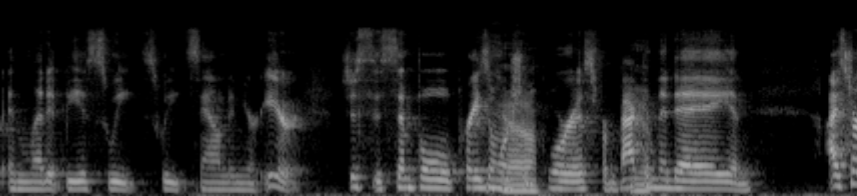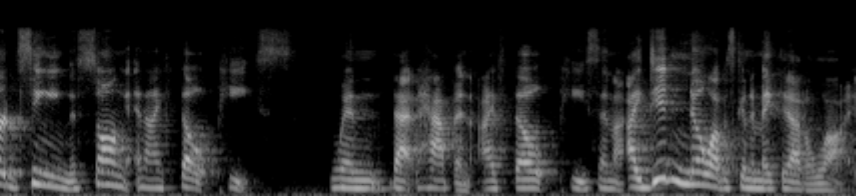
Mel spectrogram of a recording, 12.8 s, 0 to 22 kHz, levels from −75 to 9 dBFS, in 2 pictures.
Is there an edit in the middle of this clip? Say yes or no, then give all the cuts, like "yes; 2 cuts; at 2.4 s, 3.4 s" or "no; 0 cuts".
no; 0 cuts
